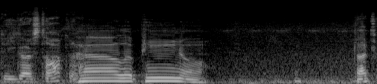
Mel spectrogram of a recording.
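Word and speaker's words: jalapeño: Ricky, the J's silent. You're saying it wrong. The J's like an H, Ricky. Jalapeno. Not jalapeno. What in the fuck are you guys talking about? Jalapeno.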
